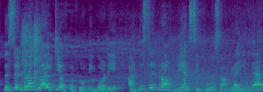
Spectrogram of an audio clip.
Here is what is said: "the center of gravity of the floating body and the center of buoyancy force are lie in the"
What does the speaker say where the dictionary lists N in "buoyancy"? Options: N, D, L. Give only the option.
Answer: L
